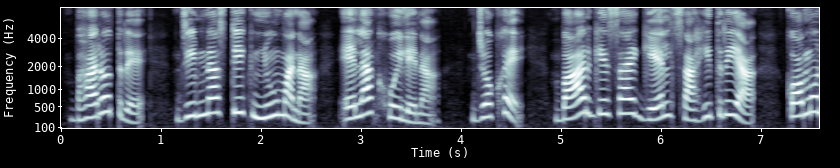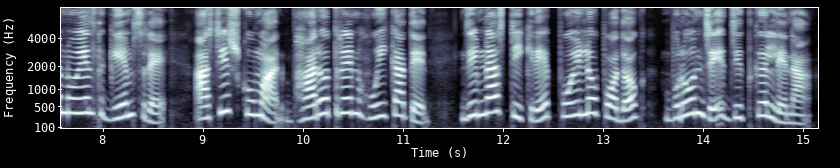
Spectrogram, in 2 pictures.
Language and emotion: Santali, neutral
